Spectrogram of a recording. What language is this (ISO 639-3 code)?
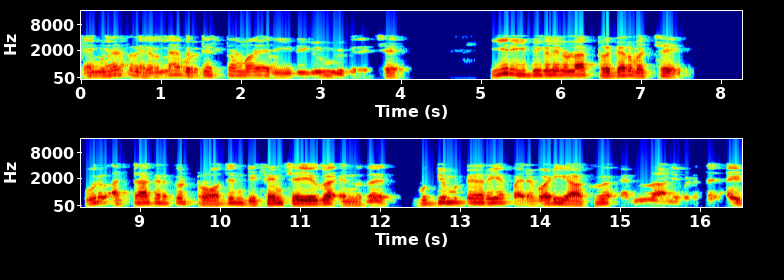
mal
